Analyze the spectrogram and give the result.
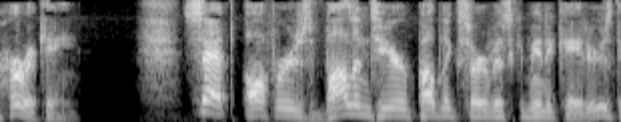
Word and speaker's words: SET: SET, usually pronounced as the word SET,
